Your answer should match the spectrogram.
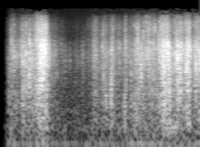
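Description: Paper being torn up by a reporter in the western film The Man Who Shot Liberty Valance: crinkly, rustling bursts that swell loudly at the start, dip, then build again toward the end.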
